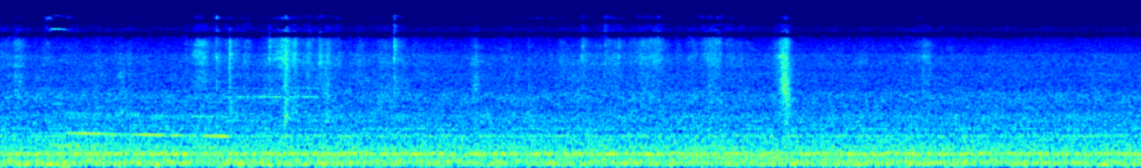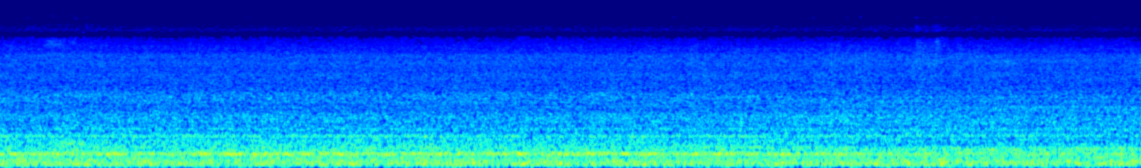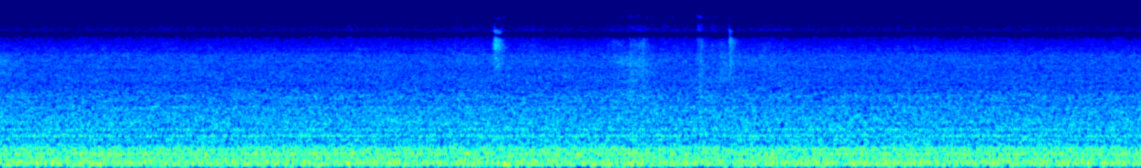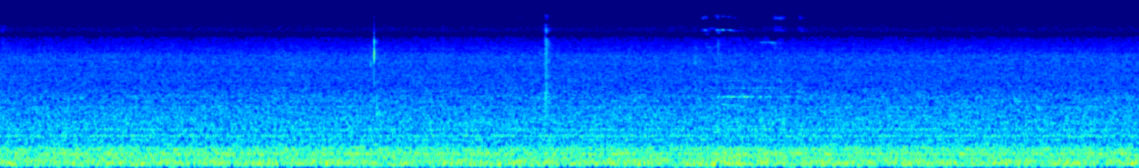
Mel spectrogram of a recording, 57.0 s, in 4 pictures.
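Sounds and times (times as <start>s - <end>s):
train wheels rumbling on track: 0.0s - 9.3s
constant hum: 0.0s - 57.0s.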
